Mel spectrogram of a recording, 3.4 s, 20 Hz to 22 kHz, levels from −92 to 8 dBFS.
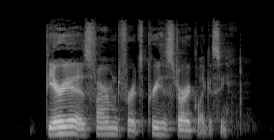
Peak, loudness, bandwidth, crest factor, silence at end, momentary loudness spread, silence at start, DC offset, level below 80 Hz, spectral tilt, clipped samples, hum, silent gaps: -6 dBFS; -26 LUFS; 13.5 kHz; 22 dB; 0.6 s; 16 LU; 0.55 s; under 0.1%; -80 dBFS; -3.5 dB/octave; under 0.1%; none; none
